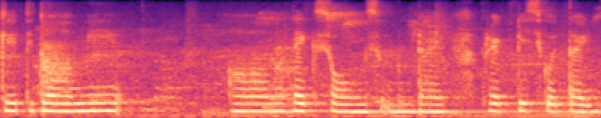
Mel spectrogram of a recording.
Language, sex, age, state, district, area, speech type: Goan Konkani, female, 18-30, Goa, Sanguem, rural, spontaneous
